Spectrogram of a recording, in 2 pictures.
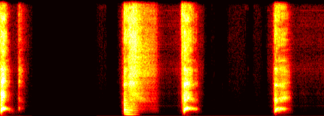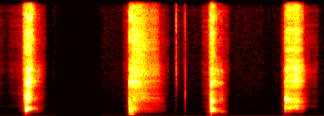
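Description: A person hiccuping repeatedly, five short sharp hiccups about a second apart, two of them preceded by a quick, noisy intake of breath.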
